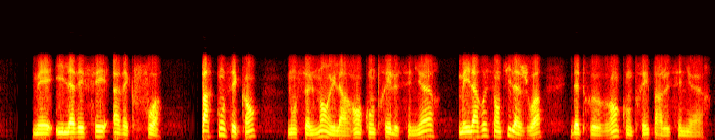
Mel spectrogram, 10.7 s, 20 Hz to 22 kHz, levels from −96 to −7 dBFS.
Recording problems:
phone-call audio; poor line; nothing above 4 kHz

